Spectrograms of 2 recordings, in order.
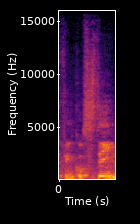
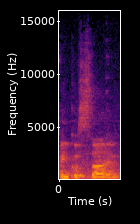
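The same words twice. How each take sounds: First: The last syllable sounds like 'steen'. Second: The last syllable sounds like 'stine'. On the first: This is how the family says the name. "you pronounce it Finkelstein" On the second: This is how a German would say the name. "not Finkelstein"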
